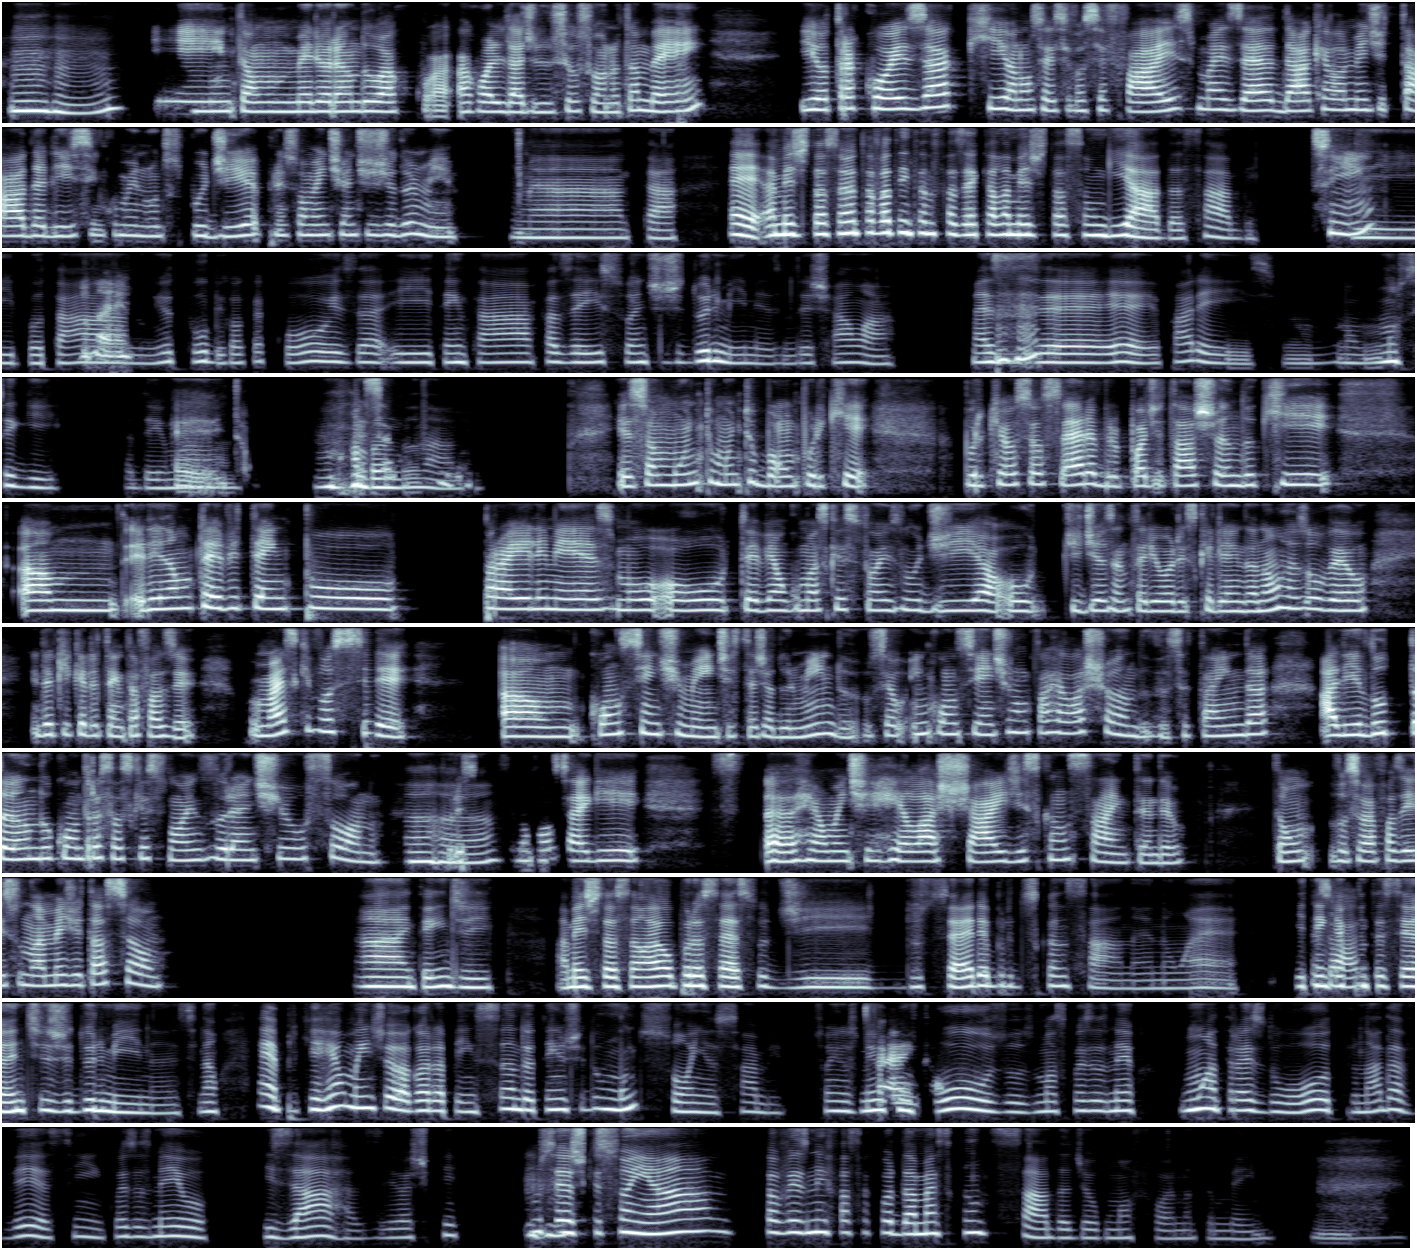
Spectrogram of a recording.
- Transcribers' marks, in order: tongue click; laughing while speaking: "uma"; tapping; other background noise
- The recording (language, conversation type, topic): Portuguese, advice, Por que ainda me sinto tão cansado todas as manhãs, mesmo dormindo bastante?
- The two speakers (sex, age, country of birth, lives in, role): female, 20-24, Italy, Italy, advisor; female, 45-49, Brazil, Italy, user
